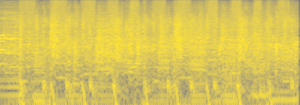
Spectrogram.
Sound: applauding

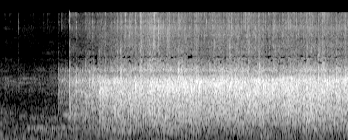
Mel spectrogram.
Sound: audience applause

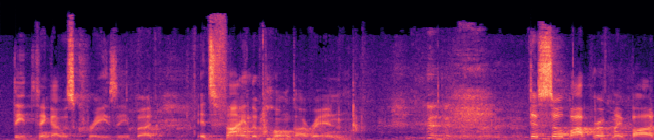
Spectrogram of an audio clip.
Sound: laughter

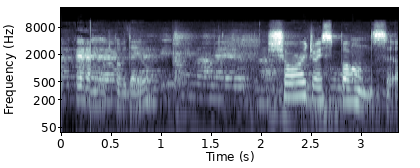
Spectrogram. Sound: non-english

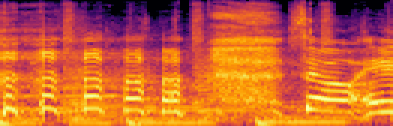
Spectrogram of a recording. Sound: laughter

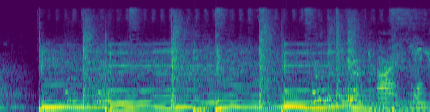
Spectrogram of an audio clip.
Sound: upbeat music; dog barks

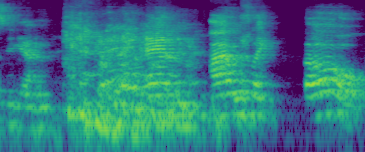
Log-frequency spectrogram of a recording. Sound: audience laughs

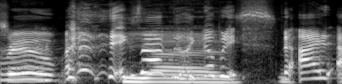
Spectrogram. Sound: laughs

